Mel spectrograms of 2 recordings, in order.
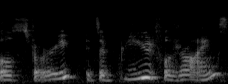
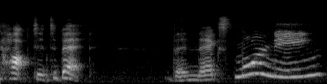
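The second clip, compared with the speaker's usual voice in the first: lively, higher storybook reading voice; reading to children; 6 semitones higher, 9 dB louder than usual. A narrator's reading. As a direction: read it aloud to little kids, bright and animated. Reads picture book to children.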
